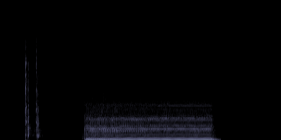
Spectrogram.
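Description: Two quick click sound effects, then a steady buzzer tone lasting about a second: a 'wrong' buzzer sound effect.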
